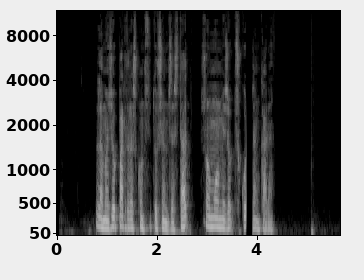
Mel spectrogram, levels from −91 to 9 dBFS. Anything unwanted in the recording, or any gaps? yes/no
yes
